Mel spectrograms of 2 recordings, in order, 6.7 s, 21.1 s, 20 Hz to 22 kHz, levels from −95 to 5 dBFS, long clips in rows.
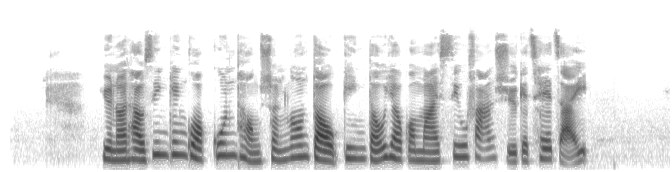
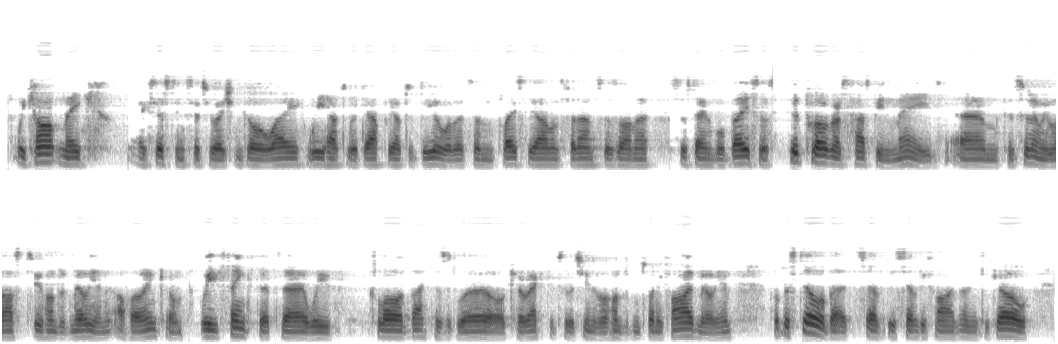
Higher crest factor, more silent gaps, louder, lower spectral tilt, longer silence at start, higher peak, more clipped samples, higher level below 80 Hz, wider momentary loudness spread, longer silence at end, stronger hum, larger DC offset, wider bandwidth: about the same, 22 dB vs 20 dB; neither; about the same, -28 LUFS vs -27 LUFS; second, -4.5 dB/octave vs -8.5 dB/octave; first, 1 s vs 0.15 s; about the same, -8 dBFS vs -6 dBFS; neither; about the same, -86 dBFS vs under -90 dBFS; second, 10 LU vs 13 LU; first, 0.85 s vs 0.3 s; neither; neither; first, 12 kHz vs 4.1 kHz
